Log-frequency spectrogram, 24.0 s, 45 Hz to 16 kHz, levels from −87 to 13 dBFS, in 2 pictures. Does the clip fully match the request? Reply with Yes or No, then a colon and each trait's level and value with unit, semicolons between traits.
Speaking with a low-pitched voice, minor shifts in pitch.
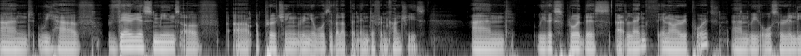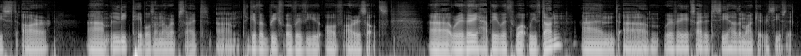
Yes: very low, 95 Hz; narrow, 2.1 semitones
